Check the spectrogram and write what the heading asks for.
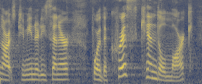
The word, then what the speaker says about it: Christkindlmarkt: Community Center for the Chris Kindle Mark did that say it right you did yay I looked at Robert Davis because as I said it I thought oh no is it marked or market so good to see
